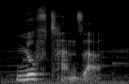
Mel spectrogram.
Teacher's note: the emphasis is on the first syllable, Lufthansa.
